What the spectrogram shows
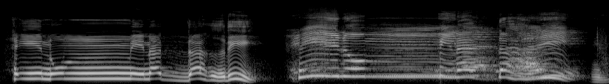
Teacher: من الدہری میں میم کے نیچے زیر، نون پر زبر ہے، حرکت کو نہیں کھینچیں گے، نون کی زبر کو ڈائریکٹ دال سے ملائیں گے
